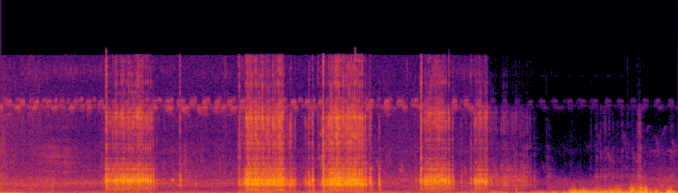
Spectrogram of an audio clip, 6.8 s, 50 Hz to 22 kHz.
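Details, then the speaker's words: DJI Mini (Mavic Mini) drone after flying with heavier, wobbly 3D-printed 8-blade propeller adapters: short bursts of rough, gritty whirring as the motors spin up, a crunchy rasp instead of a clean whine; motor bearings worn or damaged. "probably destroyed most of the motors or something something is wrong here"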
